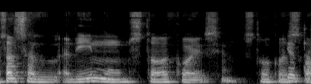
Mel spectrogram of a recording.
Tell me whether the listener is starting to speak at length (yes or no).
no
